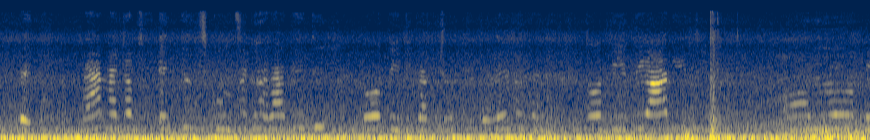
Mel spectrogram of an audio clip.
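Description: Car cabin noise on a rain-soaked road: a steady low rumble of tyres and engine, with faint voices talking underneath. A single sharp knock sounds about seven seconds in.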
